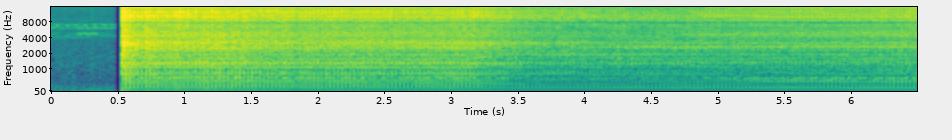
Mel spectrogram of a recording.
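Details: Sportsman 2000 W generator under 750–1500 W space heater load after adding a spring to dampen the governor: catches and holds a steady drone, no surging or hunting; cycling gone.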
